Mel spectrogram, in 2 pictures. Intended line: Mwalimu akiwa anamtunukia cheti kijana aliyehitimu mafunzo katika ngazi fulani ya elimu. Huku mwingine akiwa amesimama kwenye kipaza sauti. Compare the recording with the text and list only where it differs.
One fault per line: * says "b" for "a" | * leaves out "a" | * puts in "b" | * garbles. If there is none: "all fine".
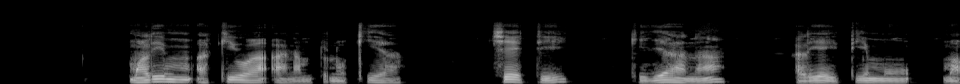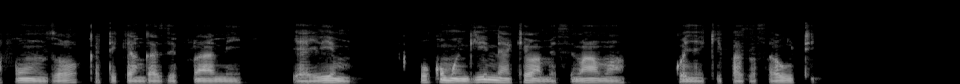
all fine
